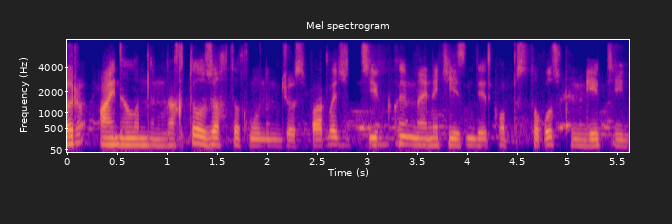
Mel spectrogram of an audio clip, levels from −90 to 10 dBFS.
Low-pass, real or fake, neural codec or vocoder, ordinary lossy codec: 7.2 kHz; fake; codec, 16 kHz, 2 kbps, X-Codec, HuBERT features, trained on general audio; Opus, 64 kbps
